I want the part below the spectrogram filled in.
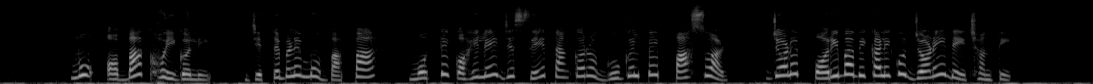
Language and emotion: Odia, surprised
